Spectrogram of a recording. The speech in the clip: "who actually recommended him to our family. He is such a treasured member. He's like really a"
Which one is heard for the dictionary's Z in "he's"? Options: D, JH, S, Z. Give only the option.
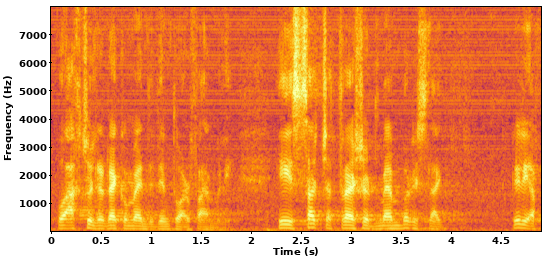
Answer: S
